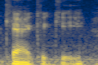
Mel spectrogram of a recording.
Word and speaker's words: Kankakee: And I looked at a couple of sources and pretty much got the same thing of where they were saying Kankakee.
